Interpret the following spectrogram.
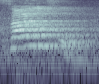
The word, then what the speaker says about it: xylophone: xylophone. How we are going to pronounce it? Xylophone. Xylophone नहीं बोलना है, it is called xylophone.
